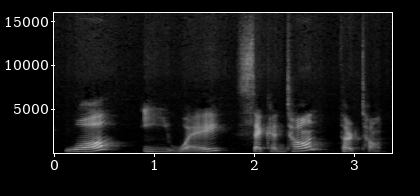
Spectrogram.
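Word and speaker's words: 以为: into second tone, but you need to pronounce it as second tone, otherwise it sounds not naturally, or it doesn't sound like how a native speaker would talk like.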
